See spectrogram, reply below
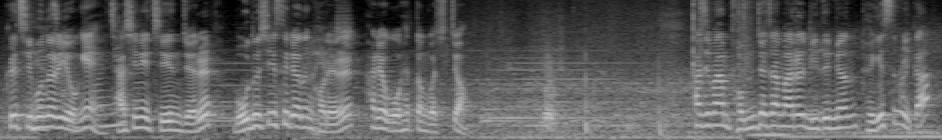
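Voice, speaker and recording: A man with a slightly high voice delivers a scripted film recap. He tells it expressively as a reviewer, with music clearly playing underneath. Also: expressive, moderate pace. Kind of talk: scripted movie recap narration.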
